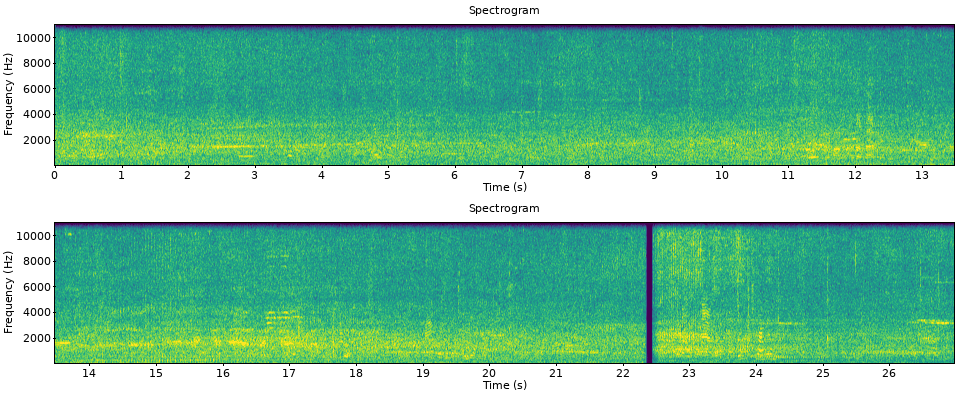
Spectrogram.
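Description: Busy street ambience: a steady rumble of road traffic with people talking, and a brief break in the sound near the end.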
